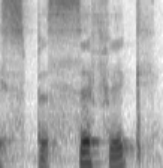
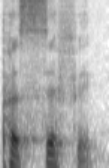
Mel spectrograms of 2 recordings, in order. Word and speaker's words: specific: The correct pronunciation is library. The second word that people use incorrectly, they want to say specific, which is correct.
